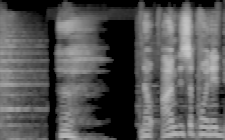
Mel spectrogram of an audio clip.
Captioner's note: sigh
